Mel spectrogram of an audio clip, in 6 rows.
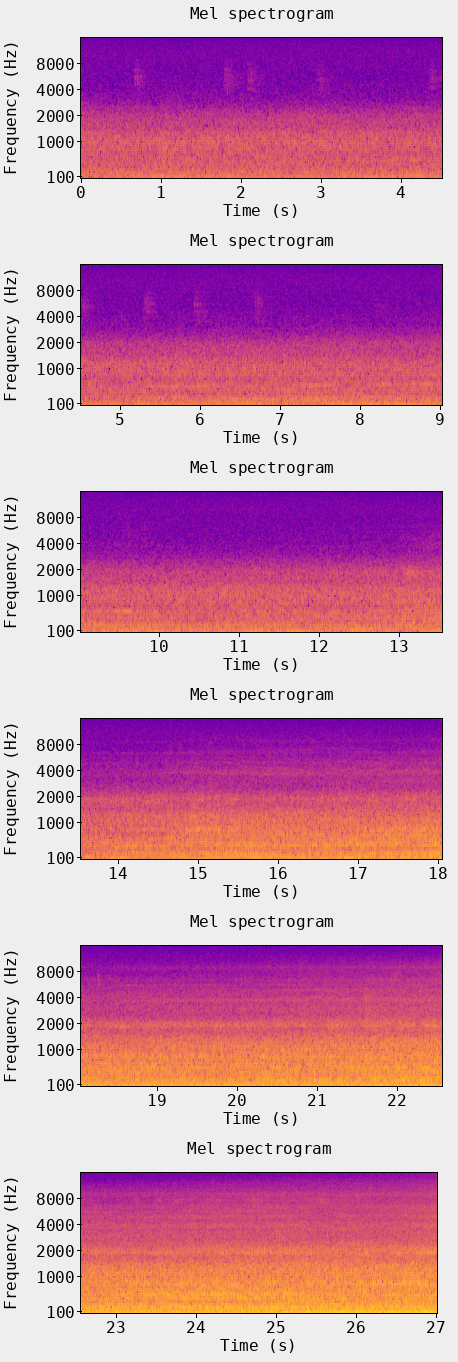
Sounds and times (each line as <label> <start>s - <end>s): A car passes and parks 0.4s - 27.0s
The metro rumbles 13.0s - 27.0s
